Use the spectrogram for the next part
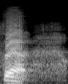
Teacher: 1 अलिफ जो मैं बोलता हूँ वो 1 सेकंड ही होता है। सा को आपने नरमी से अदा करना है ताकि सीन में साउंड नहीं जाना चाहिए।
